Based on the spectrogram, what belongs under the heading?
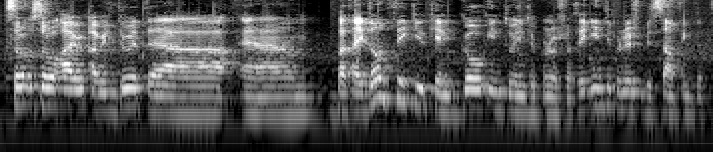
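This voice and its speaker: A man's voice: medium pitch, moderate pace, few pauses. Israeli founder in his thirties, roomy sound. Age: 30s. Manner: fillers and restarts, eager, slightly non-native phrasing. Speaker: startup founder, guest. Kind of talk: casual interview chat. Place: home or office in Tel Aviv. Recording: roomy call audio with faint music.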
